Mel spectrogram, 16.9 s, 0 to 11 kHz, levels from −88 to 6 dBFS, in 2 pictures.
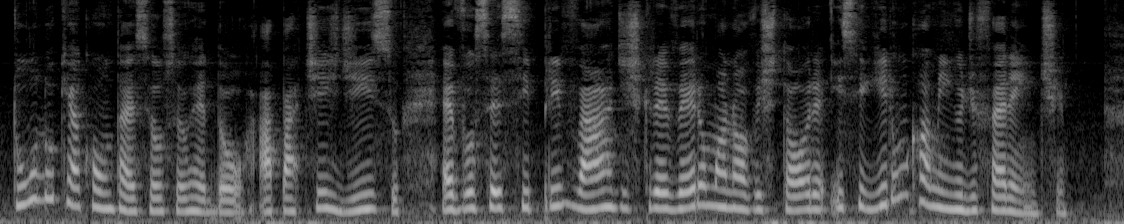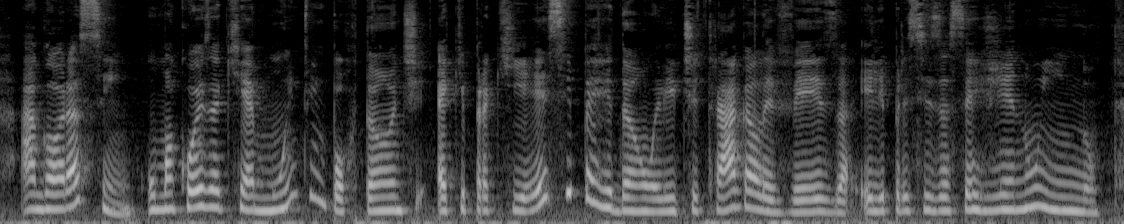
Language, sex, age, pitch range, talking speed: Portuguese, female, 20-39, 195-245 Hz, 165 wpm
